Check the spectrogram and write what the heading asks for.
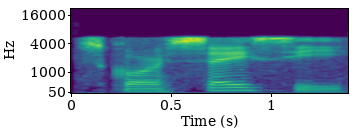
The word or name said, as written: Scorsese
